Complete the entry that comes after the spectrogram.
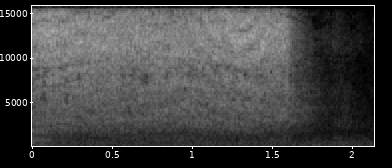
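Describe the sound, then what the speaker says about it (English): Cooking spray hisses steadily from a can into a 9 by 13 cake pan, one continuous close spray of about a second and a half that stops abruptly, leaving faint room tone. "you need a 9 by 13 pan, and you want to spray this because we don't want the cake to"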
